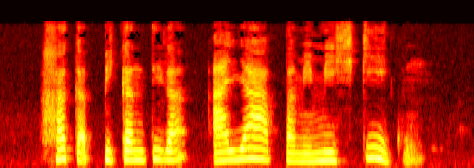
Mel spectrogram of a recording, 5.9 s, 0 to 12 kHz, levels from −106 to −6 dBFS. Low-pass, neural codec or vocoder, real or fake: 7.2 kHz; none; real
